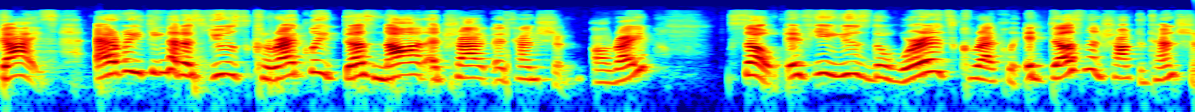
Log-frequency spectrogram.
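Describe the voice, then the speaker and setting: A woman's high, raised and projected voice, bright and sharp in tone, with lively intonation at a moderate pace over a quiet background. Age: young. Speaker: IELTS teacher. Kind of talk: online lecture. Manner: animated.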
